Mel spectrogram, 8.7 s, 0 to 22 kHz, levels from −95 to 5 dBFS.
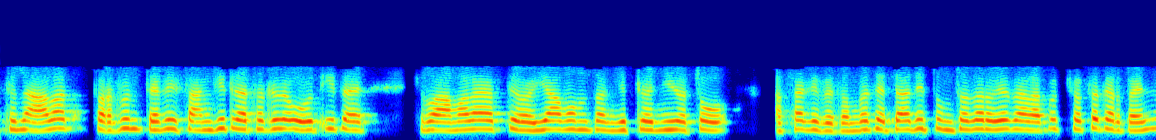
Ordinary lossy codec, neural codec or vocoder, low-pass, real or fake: MP3, 32 kbps; codec, 24 kHz, 0.9 kbps, WavTokenizer, large speech release; 3.6 kHz; fake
